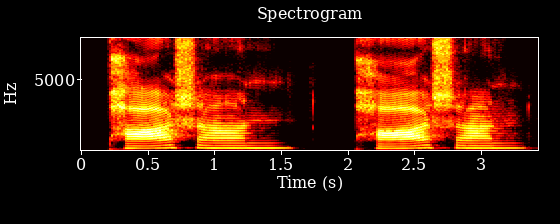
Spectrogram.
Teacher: প্রথমে দুই number টন তারপরে এক নাম্বার টন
